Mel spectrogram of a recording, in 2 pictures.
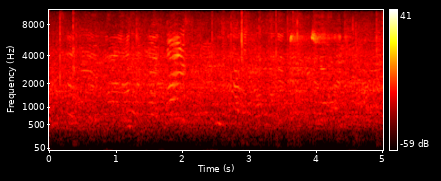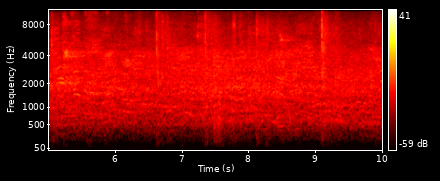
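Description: Basketballs bounce on a hardwood floor in a large echoing gym.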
